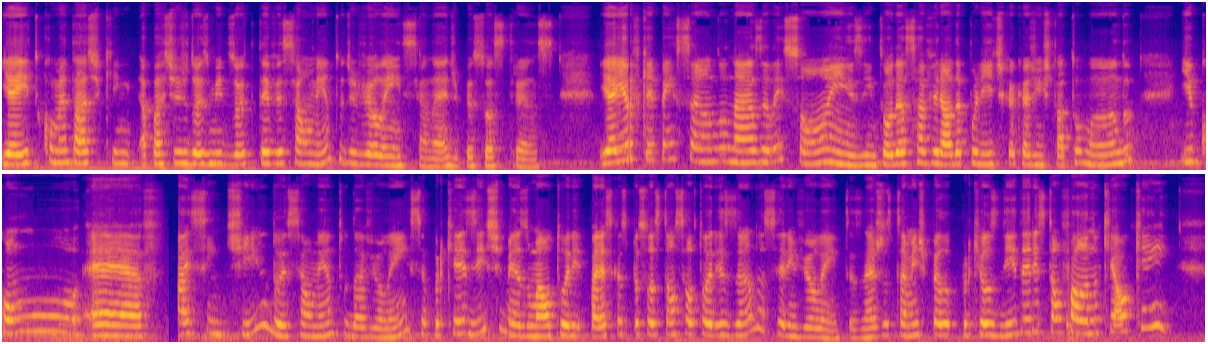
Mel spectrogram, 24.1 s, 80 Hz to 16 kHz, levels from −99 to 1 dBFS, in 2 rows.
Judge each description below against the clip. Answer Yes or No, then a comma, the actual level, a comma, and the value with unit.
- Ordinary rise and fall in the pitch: Yes, average, 3.1 semitones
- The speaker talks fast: No, average, 175 wpm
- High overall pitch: Yes, high, 240 Hz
